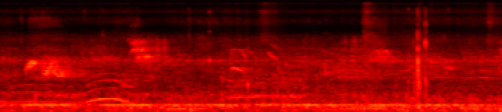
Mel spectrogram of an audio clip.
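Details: Kitten meowing, with one clear arched meow near the start and a fainter one later, over a steady low electrical hum and soft background noise.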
